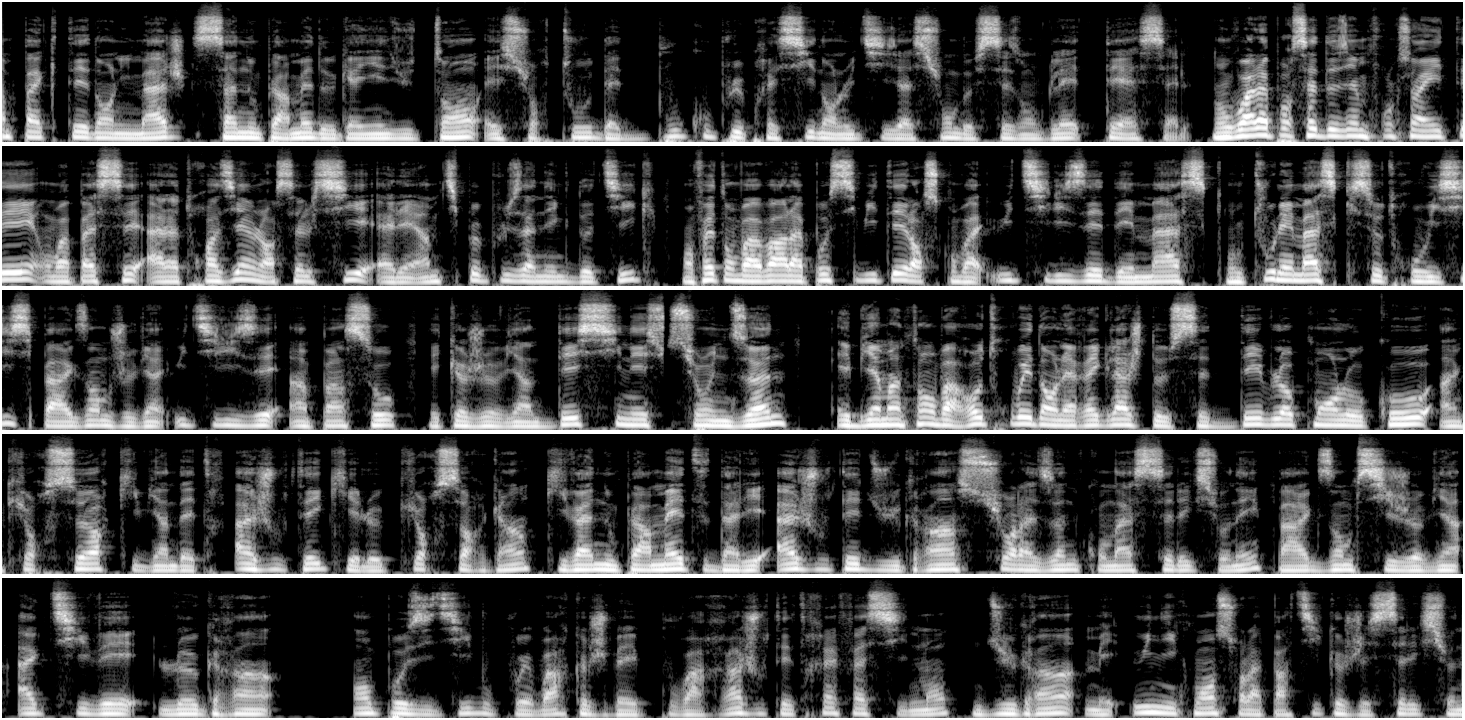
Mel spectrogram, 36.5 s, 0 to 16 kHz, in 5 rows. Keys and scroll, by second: 5.9 ctrl+z, 24.5 space.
